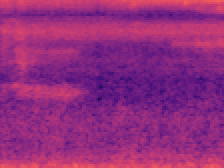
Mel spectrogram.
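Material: Nothing is struck.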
